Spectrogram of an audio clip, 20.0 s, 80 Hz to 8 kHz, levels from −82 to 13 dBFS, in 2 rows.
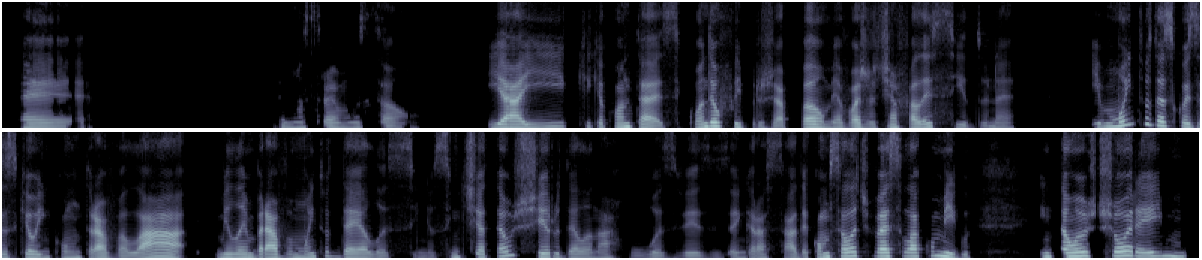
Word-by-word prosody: É. 150 -3 -4 1.6
Demonstrar 160 0 -10
emoção. 150 -2 -12 0.7
E 190 +1 +1
aí 190 +5 +3
que 210 - -16
que 205 - -8
acontece, 195 -8 0
quando 195 +5 +1
eu 235 - +8
fui 200 -4 -5
para 180 -3 -21
o - - -10
Japão 165 +5 +1
minha 160 -2 -7
avó 155 +1 0
já 160 +1 -6
tinha 180 +3 -5
falecido, 170 -3 -4
né, 75 0 -12 0.7
e 205 - -7
muito 265 - +1
das 265 -5 +3
coisas 190 -3 -3
que - - -11
eu 180 - +1
encontrava 170 -3 -3
lá 185 +7 +4 0.2
me 190 +1 -3
lembrava 185 -1 +2
muito 200 +7 -7
dela, 165 -7 -3
assim, 150 0 -20
eu 145 - -20
sentia 185 +5 -6
até 220 +6 -3
o 270 - -1
cheiro 205 -7 -3
dela 170 -2 -7
na 165 +1 -11 0.2
rua 150 +2 -13
às 145 +1 -18
vezes, 145 - -13
é - - -11
engraçado, 155 +2 -8
é 155 - -6
como 195 +4 -1
se 210 - -11
ela 245 +3 +5
tivesse 230 -2 +4
lá 230 -1 +6
comigo, 225 -9 +1 0.6
então 220 +2 +4
eu 250 - +7
chorei 245 -3 +3
mu 235 -3 -1
180 Hz, 170 wpm, -22 LUFS, 155-210 Hz, 1.6 s, eu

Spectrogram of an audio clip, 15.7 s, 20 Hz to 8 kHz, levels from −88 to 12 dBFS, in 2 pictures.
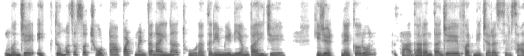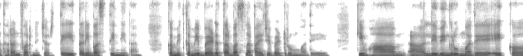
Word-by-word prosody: म्हणजे 210 +5 +3
एकदमच 225 - -1
असं 290 0 0
छोटं 250 -1 -1
अपार्टमेंट 240 -1 -1
तर 260 - +2
नाही, 230 -6 +2
ना, 235 +9 0
थोडा 175 -2 -3
तरी 235 +2 +2
मीडियम 230 +1 +2
पाहिजे, 175 -6 +1 0.5
की 240 - +3
जेणेकरून 215 +5 +1 0.3
साधारणतः 195 +5 +1
जे 220 0 +2
फर्निचर 195 -1 0
असेल, 180 -4 -5
साधारण 170 +7 -2
फर्निचर 170 -4 -3 0.2
ते 170 +2 +2
तरी 220 +2 +2
बसतील, 185 0 +1
निदान 160 -2 -5 0.4
कमीतकमी 185 +3 +2
बेड 170 -1 +5
तर 200 - +6
बसला 200 0 +1
पाहिजे 175 -1 0
बेडरूममध्ये, 155 -3 -5 0.5
किंवा 165 -3 +1 0.5
अ, 165 -1 -1
लिविंग 180 +1 +4
रूममध्ये 175 -1 +2 0.2
एक 170 0 -4
190 Hz, 135 wpm, -28 LUFS, 170-220 Hz, 0.5 s, तर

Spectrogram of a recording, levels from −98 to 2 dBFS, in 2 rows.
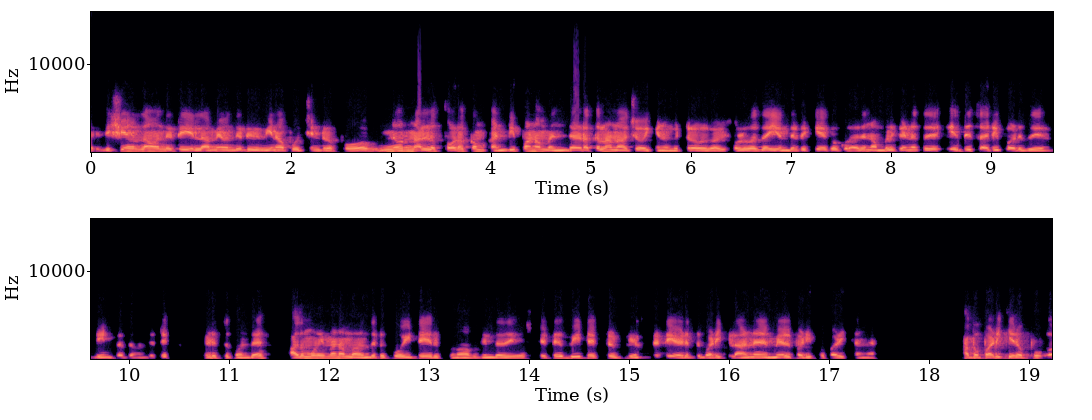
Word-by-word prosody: விஷயோல்லாம் 165 +3 +3
வந்துட்டு 150 +1 +1
எல்லாமே 130 +2 +2
வந்துட்டு 135 +2 0
வீணா 140 +2 +3
போச்சுன்றப்போ, 120 -3 -2 0.3
இன்னொரு 190 +4 +1
நல்ல 140 +5 +3 0.2
தொடக்கம் 155 +3 0
கண்டிப்பா 255 - 0
நம்ம 140 -6 +1
இந்த 125 - +1
இடத்துலனாச்சும் 140 -4 +1
வைக்கணும், 115 -1 0
மற்றவர்கள் 115 -2 0
சொல்வதை 145 +3 +2
இந்தவாட்டி 125 +4 0
கேட்கக்கூடாது. 130 -2 0
நம்மளுக்கு 140 +3 0
என்னது 145 0 0 0.2
எது 155 +5 0
சரிப்படுது? 125 -3 0
அப்பிடின்றத 120 +1 -4
வந்துட்டு 165 +8 -6 0.4
எடுத்துக்கொண்டு 125 -4 -1 0.4
அது - - +1
மூலியமா 160 +1 +1
நம்ம 145 -4 +1
வந்துட்டு 135 +4 0
போயிட்டே 125 0 +2
இருக்கணும். 115 0 -3
அப்பிடின்றத 120 +2 0
யோசிச்சுட்டு, 130 +9 -3
பிடெக் 160 -1 0
ட்ரிபிள்ளி 125 0 -2
இன்னு 115 -1 -21
சொல்லி - - +2
எடுத்து 125 0 -3
படிக்கலான்னு 115 +4 +1 0.2
மேல் 145 +2 +2
படிப்பு 115 - -2
படிச்சேங்க. 110 0 -4 0.9
அப்ப - - -1
படிக்கிறப்போ 140 -4 +1
130 Hz, 135 wpm, -23 LUFS, 120-150 Hz, 0.9 s, விஷயோல்லாம்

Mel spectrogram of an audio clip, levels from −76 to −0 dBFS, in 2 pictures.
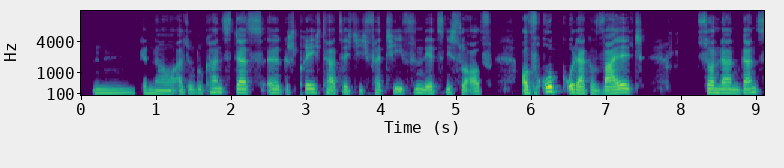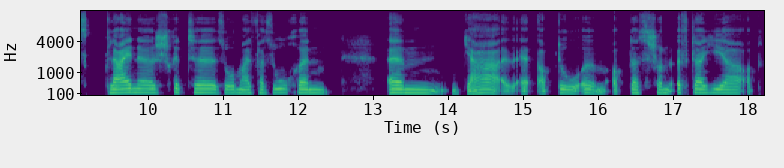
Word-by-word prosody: Hm, 145 +1 -4
genau. 125 -4 -3
Also, 130 +3 -4
du 145 0 -6
kannst 165 +1 -2
das, 155 -1 +3
äh, 150 -1 +1
Gespräch 150 +2 0
tatsächlich 125 -2 -3
vertiefen. 145 - -2
Jetzt 140 +1 0
nicht 150 -1 -1
so - - -1
auf 110 +1 -2 0.4
auf 140 -2 +4
Ruck 200 +2 +8
oder 135 -4 +6
Gewalt, 135 - +4 0.7
sondern 150 -3 +2
ganz 155 +2 0
kleine 160 +1 +2
Schritte 160 0 -1
so 145 0 -3
mal 140 -1 -3
versuchen, 145 0 -3 0.7
ähm, 150 - 0 0.2
ja, 145 +3 0
äh, - - -5 0.2
äh, - - -8
ob 120 0 -7
du, 140 -3 -2
ähm 150 -4 -4
ob - - -5
das 145 -2 -3
schon 145 -2 -3
öfter 155 -2 -2
hier, 150 -2 -2
ob - - -11
145 Hz, 125 wpm, -23 LUFS, 140-155 Hz, 0.7 s, Ruck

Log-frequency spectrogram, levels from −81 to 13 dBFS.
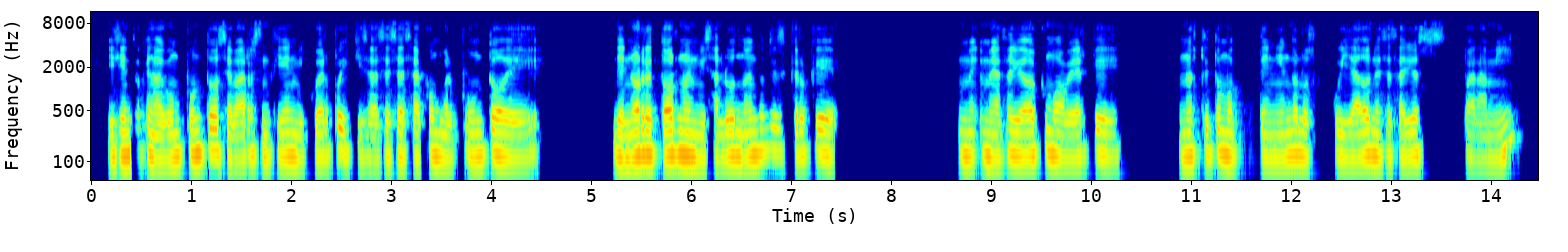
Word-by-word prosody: y 120 - -1
siento 130 +2 0
que 135 - -2
en 115 - +3
algún 115 +3 +1
punto 135 +2 +3
se 125 -3 -1
va 115 +1 +2
a - - 0
resentir 125 -1 -3
en 125 0 +1
mi 115 - -3
cuerpo 120 +4 0
y 130 -1 -2
quizás 115 -3 -5
ese 120 0 0
sea 120 +1 -1
como 125 -1 -1
el 110 0 -5
punto 125 +2 +2
de 115 0 -1 0.7
de 120 -2 +3
no 125 +2 +5
retorno 130 0 +5
en 125 - +2
mi 115 - -2
salud, 120 +3 +1
¿no? 120 0 0
Entonces 140 +2 -1
creo 130 -1 -1
que 130 -2 +2 1.2
me 125 -1 -2
me 125 -2 0
has 115 - -5
ayudado 125 -1 +3
como 130 -2 0
a 115 - 0
ver 120 +3 -1
que 125 -2 -1 0.6
no 125 0 0
estoy 130 +2 -2
como 125 -3 0
teniendo 120 +2 -1
los 120 -2 -1 0.2
cuidados 120 +1 +2
necesarios 125 +1 -3
para 115 -2 -5
mí 150 - -5
125 Hz, 200 wpm, -22 LUFS, 120-130 Hz, 1.2 s, no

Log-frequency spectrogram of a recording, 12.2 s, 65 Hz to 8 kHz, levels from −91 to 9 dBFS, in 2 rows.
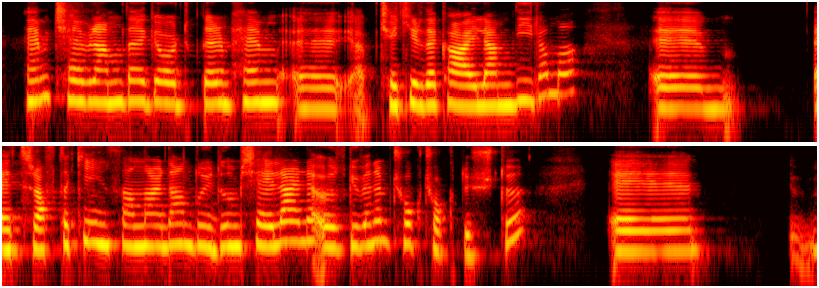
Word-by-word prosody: hem 270 +2 +1
çevremde 265 -2 +2
gördüklerim 245 -1 0
hem, 255 +1 +2
eee, 210 -3 -4
ya - - -7
çekirdek 235 0 +1
ailem 230 0 +5
değil 275 +3 -1
ama, 340 +2 -4 0.5
emm, 210 0 -1 0.6
etraftaki 230 +5 +1
insanlardan 265 -1 +1
duyduğum 255 0 0
şeylerle 285 +4 +2
öz 245 -1 +1
güvenim 270 +4 -2
çok 280 0 -5
çok 220 -2 -7
düştü. 215 - -5 0.7
Eee, 220 +1 +1 0.7
b - - -16
255 Hz, 110 wpm, -25 LUFS, 225-270 Hz, 0.7 s, ailem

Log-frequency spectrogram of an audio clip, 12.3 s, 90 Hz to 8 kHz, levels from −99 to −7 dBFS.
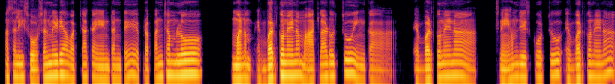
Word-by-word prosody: అసలు 130 +2 -2
ఈ - - -1
social 110 +5 +1
media 145 +1 +3
వొచ్చాకేంటంటే, 115 -1 -2 0.3
ప్రపంచంలో 145 +7 +1 1.0
మనం 120 +1 +4 0.2
ఎవరితోనైనా 140 +7 +4 0.2
మాట్లాడొచ్చు, 135 +8 0 0.2
ఇంకా 110 -1 -5 0.9
ఎవరితోనైనా 130 +7 +1 0.8
స్నేహం 105 +3 -1
చేసుకోవచ్చు, 130 +2 -3 0.3
ఎవరితోనైనా 135 +5 -1
130 Hz, 70 wpm, -22 LUFS, 115-140 Hz, 1.0 s, మనం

